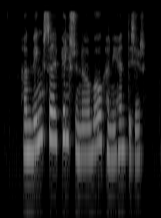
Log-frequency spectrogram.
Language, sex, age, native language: Icelandic, female, 14, Icelandic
